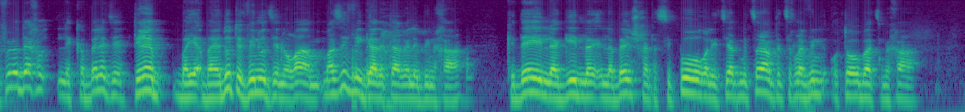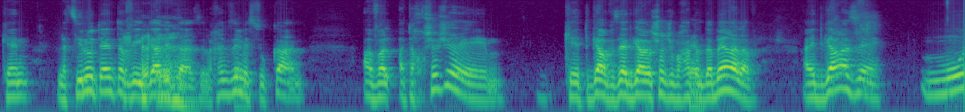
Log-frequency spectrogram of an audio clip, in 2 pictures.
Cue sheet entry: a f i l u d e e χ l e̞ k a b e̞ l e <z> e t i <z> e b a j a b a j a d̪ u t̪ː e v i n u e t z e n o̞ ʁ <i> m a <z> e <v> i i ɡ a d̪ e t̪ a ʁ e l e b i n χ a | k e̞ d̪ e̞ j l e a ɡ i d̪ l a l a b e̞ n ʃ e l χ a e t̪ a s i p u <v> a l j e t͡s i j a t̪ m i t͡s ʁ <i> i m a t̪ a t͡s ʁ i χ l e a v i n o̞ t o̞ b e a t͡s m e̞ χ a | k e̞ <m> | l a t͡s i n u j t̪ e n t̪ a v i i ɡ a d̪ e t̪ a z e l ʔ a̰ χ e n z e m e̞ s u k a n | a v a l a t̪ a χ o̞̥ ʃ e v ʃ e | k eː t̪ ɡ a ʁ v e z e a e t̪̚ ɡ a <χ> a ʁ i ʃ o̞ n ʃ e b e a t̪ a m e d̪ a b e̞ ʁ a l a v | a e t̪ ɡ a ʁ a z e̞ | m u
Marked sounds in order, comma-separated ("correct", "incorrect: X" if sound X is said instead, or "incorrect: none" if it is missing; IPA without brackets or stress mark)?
correct, incorrect: ʁ, incorrect: a, correct, correct, incorrect: ʁ, incorrect: a, incorrect: n, incorrect: ʁ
